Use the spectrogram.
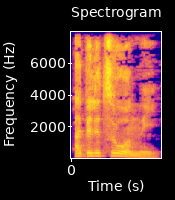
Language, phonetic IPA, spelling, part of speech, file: Russian, [ɐpʲɪlʲɪt͡sɨˈonːɨj], апелляционный, adjective, Ru-апелляционный.ogg
- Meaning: appellate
